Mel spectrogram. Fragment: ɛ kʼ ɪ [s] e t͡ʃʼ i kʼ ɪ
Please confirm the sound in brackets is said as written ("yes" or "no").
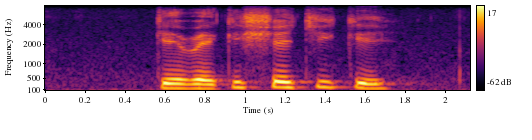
no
